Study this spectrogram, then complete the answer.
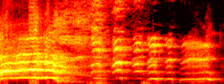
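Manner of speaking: high, loud shriek of laughter. Real, not acted. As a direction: burst into a screaming laugh. Laughing outburst.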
